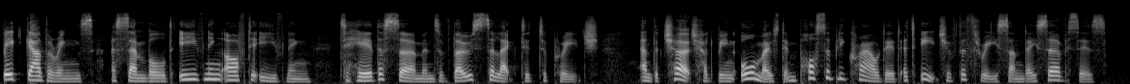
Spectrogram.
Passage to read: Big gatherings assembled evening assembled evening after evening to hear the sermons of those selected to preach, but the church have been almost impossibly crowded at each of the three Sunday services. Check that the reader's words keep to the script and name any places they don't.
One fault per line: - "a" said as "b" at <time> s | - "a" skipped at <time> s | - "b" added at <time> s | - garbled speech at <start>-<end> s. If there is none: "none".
- "assembled evening" skipped at 2.2 s
- "but" said as "and" at 6.4 s
- "have" said as "had" at 7.0 s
